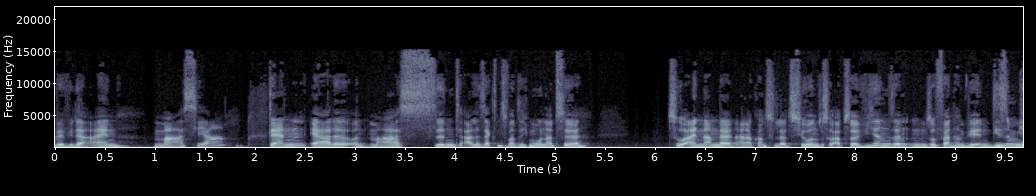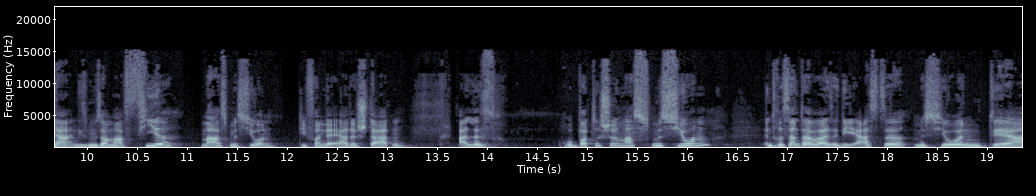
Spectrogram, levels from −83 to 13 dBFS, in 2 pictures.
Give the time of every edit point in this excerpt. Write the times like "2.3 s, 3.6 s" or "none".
7.6 s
